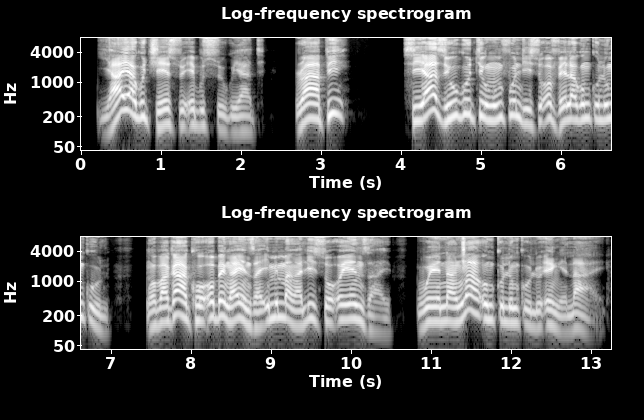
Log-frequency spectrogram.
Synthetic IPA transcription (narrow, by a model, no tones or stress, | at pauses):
jajaɣud̥ʒ̥ʱesueβusuɣujaːtʰi̥ | raːpʰi | sijaziuɣutʰiuŋum̩fundʱisiɔvɛlaɣuŋkʼuluŋkʼulu | ŋɔβaɣakʰɔɔβɛŋajɛnd͡zʱaimimaŋalisɔʔɔjɛnd͡zʱajɔ | wɛnaŋ͡ǁauŋkʼuluŋkʼuluɛŋɛlaːjɔ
